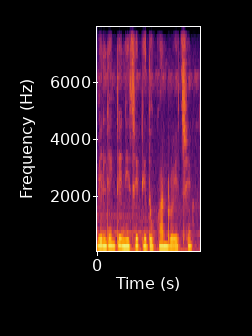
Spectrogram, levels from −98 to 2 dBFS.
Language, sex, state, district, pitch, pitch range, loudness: Bengali, female, West Bengal, Cooch Behar, 240 Hz, 235-250 Hz, -12 LUFS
